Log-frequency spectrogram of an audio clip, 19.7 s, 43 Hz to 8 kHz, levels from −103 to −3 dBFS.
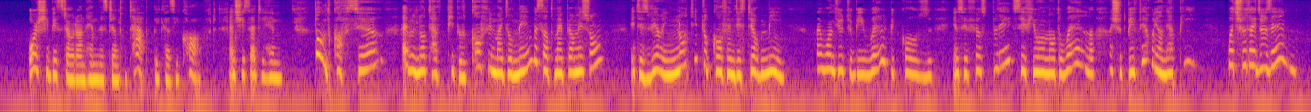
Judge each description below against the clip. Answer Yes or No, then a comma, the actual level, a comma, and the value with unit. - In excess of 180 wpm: Yes, average, 200 wpm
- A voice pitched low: No, very high, 275 Hz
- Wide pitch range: No, average, 4.3 semitones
